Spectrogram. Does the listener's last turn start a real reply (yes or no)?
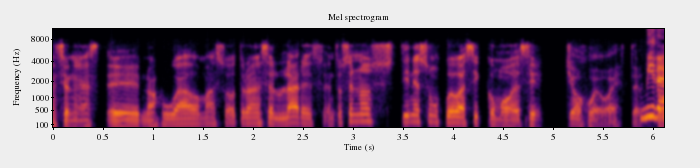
yes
